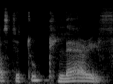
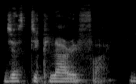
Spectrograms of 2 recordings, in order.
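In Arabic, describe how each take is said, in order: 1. كلمة 'to' تُنطق كاملة. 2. كلمة 'to' تُختصر إلى صوت t. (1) "ما بتقولش just to clarify" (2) "تقول تي تي"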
